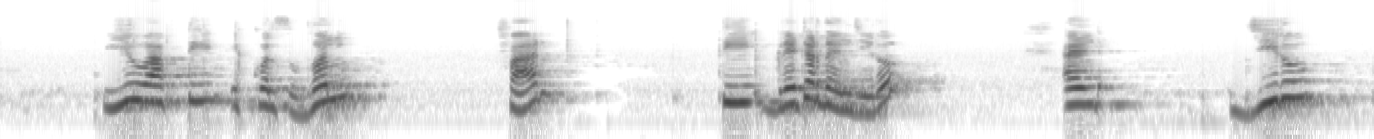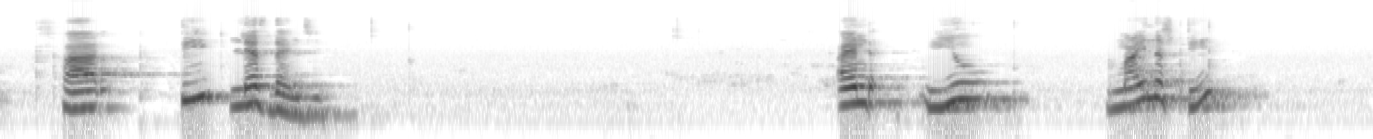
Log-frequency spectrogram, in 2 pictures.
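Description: A middle-aged man speaks calmly, as if explaining, close by.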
